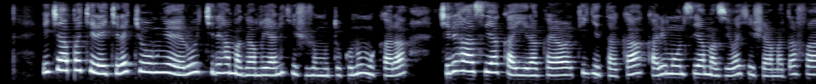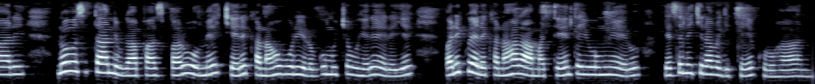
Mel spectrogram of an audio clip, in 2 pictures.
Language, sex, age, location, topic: Kinyarwanda, female, 18-24, Huye, education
